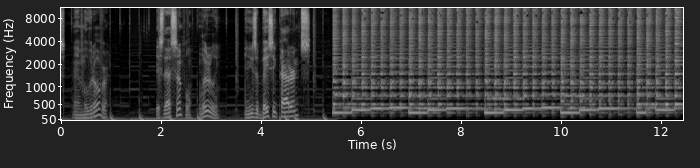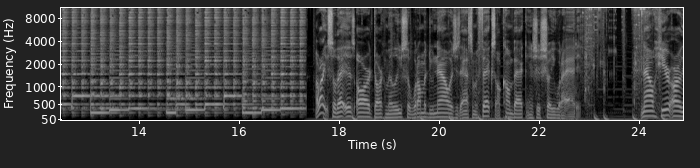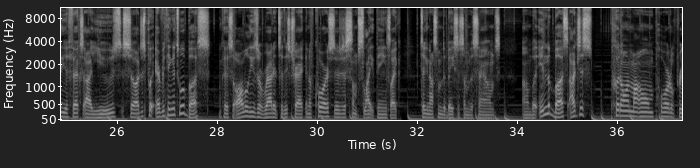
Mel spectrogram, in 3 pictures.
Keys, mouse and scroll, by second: 0.5 shift+click, 1.2 right click, 1.6-2.0 scroll down 1, 2.0-2.4 scroll up 1, 3.3 scroll down 1, 4.1 right click, 4.6 double click, 5.4 space, 17.3 space, 26.7 ctrl+click.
